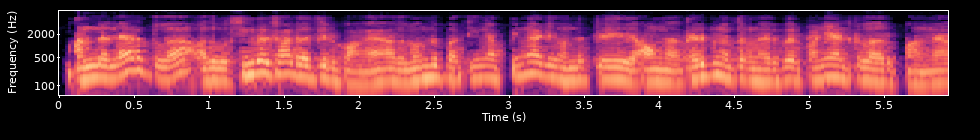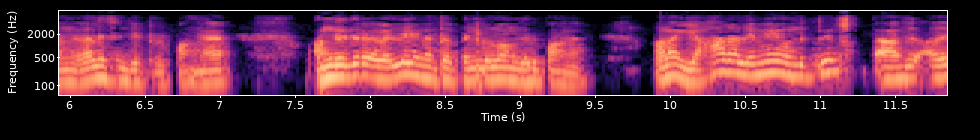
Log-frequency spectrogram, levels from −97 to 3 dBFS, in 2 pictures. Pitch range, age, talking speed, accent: 140-180 Hz, 30-49, 135 wpm, native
